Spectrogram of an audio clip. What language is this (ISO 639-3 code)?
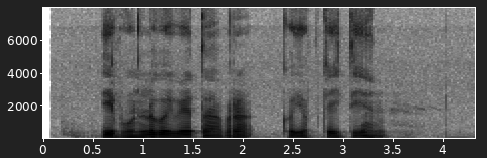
kln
